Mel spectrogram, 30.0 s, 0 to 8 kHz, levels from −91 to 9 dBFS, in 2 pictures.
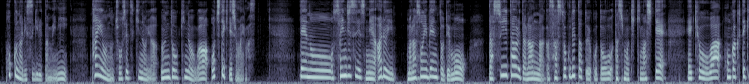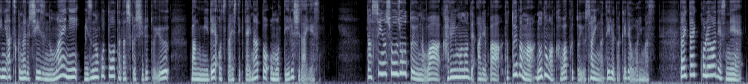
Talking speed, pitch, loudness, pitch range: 380 characters per minute, 225 Hz, -18 LUFS, 195-265 Hz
